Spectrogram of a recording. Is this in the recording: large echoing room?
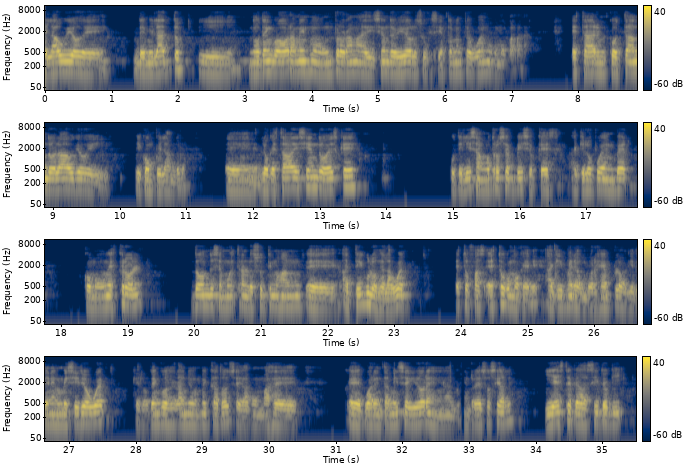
no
